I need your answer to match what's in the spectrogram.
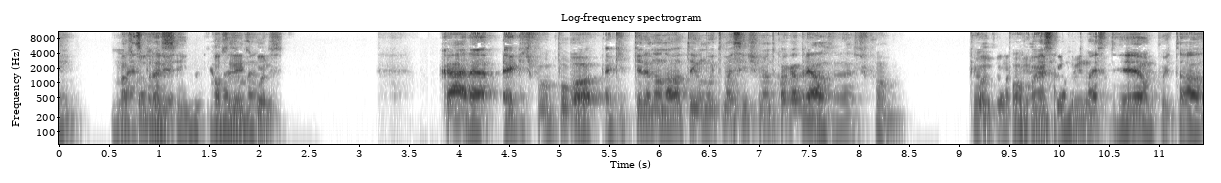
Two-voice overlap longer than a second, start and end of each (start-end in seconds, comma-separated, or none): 0.5-2.2, 9.2-10.4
